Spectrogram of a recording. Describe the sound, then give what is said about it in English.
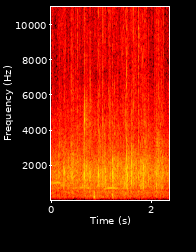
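Audience applause fills a church as two young helpers are welcomed to the stage during a Christmas-week service: dense, steady clapping from many hands, even in level throughout. “Will you put your hands together and welcome Poppy and Sophie Strickland to the stage, please?”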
